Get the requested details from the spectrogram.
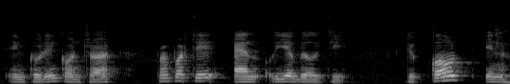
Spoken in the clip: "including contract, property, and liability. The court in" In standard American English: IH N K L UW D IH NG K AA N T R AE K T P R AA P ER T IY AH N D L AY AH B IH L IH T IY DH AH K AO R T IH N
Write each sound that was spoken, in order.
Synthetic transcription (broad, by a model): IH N K L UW D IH NG K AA N T R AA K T P R AA P ER T IY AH N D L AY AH B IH L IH T IY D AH K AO L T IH N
